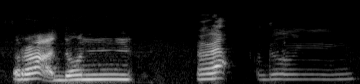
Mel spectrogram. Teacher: And again, this tanween at the end, this dhammaten, you have to produce that extended nasal sound at the end.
